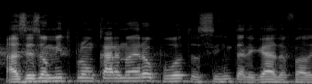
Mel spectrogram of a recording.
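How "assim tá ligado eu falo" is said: ordinary talk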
